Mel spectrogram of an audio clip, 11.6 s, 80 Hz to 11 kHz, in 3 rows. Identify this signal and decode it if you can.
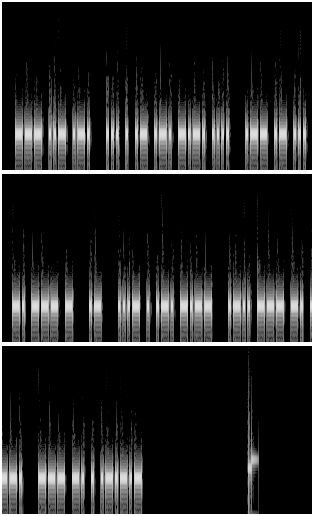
Morse code, heard as a keyed tone, about 37 wpm, 700 Hz. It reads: OUR SEARCH WAS NOT A VERY LONG ONE.
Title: Sentences from Top 1000 Words - Review Part 5 - 40wpm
